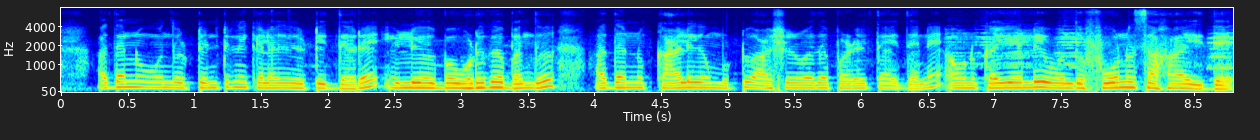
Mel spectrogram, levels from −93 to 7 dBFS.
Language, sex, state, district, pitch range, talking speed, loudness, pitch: Kannada, male, Karnataka, Bellary, 165-185 Hz, 150 wpm, -21 LUFS, 175 Hz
